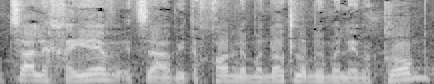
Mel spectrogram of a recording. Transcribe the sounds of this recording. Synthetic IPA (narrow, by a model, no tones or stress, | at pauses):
t͡sale̞χaje̞vet͡sabitaχo̞nle̞mano̞tlo̞me̞male̞mako̞m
